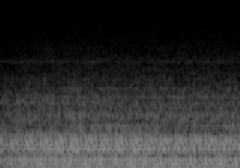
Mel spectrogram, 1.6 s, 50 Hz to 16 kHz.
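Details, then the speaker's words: Three-phase converter supplying 208 V three-phase to a Hobart 4346 commercial meat mixer-grinder; steady even hum with constant low tone, no knocks, surges or grinding; converter running normally. "We've got a three-phase converter, which you're going to hear running in a minute. You're going to hear it humming."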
